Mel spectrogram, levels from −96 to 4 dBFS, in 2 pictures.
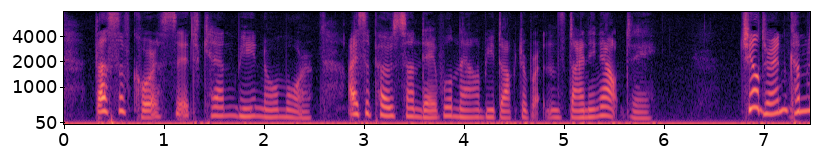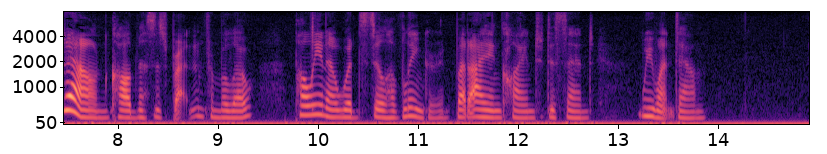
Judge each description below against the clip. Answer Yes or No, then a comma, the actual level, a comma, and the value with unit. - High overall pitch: Yes, high, 195 Hz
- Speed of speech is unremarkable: Yes, average, 165 wpm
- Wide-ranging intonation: No, average, 3.9 semitones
